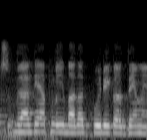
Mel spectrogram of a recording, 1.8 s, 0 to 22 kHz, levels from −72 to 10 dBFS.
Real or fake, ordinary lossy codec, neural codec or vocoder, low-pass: fake; none; codec, 16 kHz, 1 kbps, X-Codec, HuBERT features, trained on general audio; none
